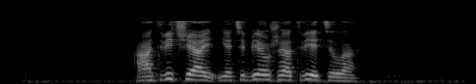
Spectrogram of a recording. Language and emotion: Russian, angry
